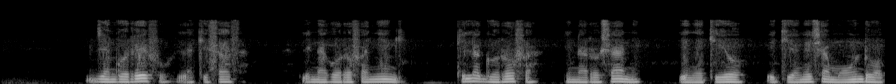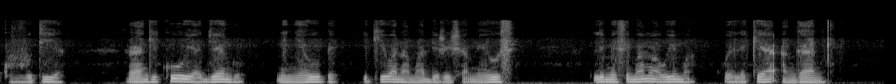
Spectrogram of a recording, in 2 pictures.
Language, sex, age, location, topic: Swahili, male, 50+, Nairobi, finance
